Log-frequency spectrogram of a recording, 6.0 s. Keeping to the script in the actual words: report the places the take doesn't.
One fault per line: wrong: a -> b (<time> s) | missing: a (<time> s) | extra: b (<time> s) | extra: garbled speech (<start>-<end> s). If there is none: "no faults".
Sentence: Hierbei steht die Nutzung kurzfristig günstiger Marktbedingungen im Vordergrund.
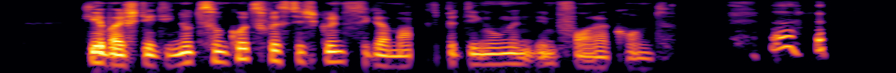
no faults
